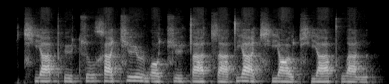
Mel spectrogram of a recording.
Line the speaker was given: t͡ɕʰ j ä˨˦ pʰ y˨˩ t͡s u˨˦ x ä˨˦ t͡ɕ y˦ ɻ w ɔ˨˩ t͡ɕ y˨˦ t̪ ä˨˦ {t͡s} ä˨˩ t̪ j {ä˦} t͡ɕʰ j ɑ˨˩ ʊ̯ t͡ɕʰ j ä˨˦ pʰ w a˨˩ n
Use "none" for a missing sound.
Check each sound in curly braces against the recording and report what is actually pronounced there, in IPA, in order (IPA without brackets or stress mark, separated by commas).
t͡s, ä˥˨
